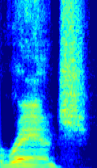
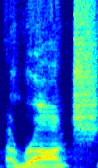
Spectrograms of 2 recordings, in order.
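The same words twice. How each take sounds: First: It is said in an American accent. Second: It is said in a non-American accent.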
